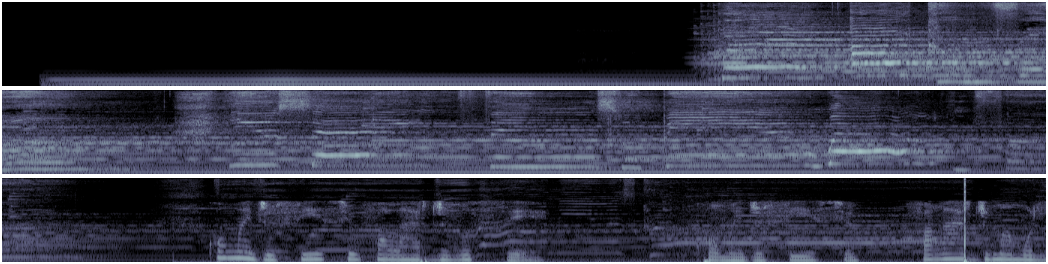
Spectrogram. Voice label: Dia das Mães Geral F; Telemensagens 2017

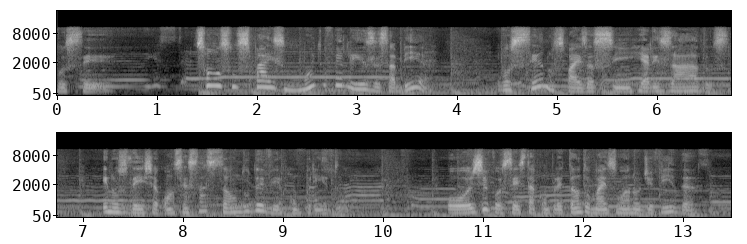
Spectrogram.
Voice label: FILHO PLURAL F, Telemensagens, Aniversários, Fem; Aniv Familiar

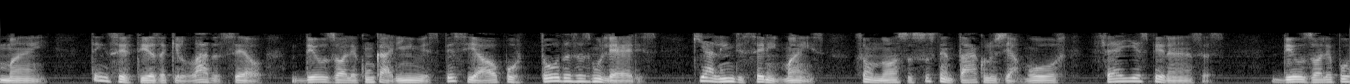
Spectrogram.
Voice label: Ano novo para mãe, masc; Natal e ano novo; Telemensagens 2017

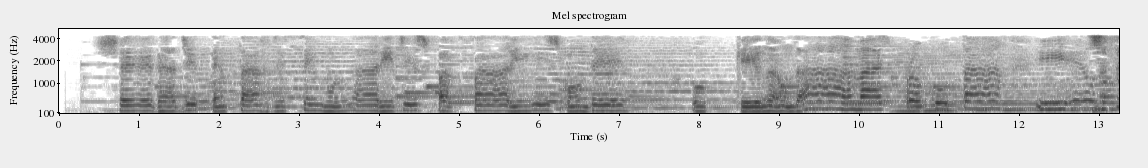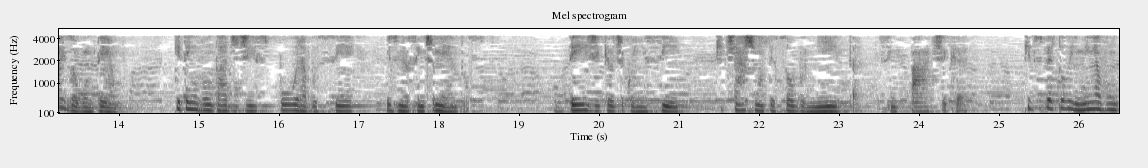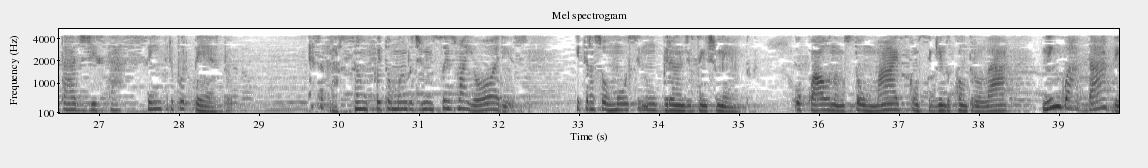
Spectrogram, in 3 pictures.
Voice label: CONQUISTA F; Telemensagens; Conquistas Cantadas paqueras; fem; Telemensagens 2017

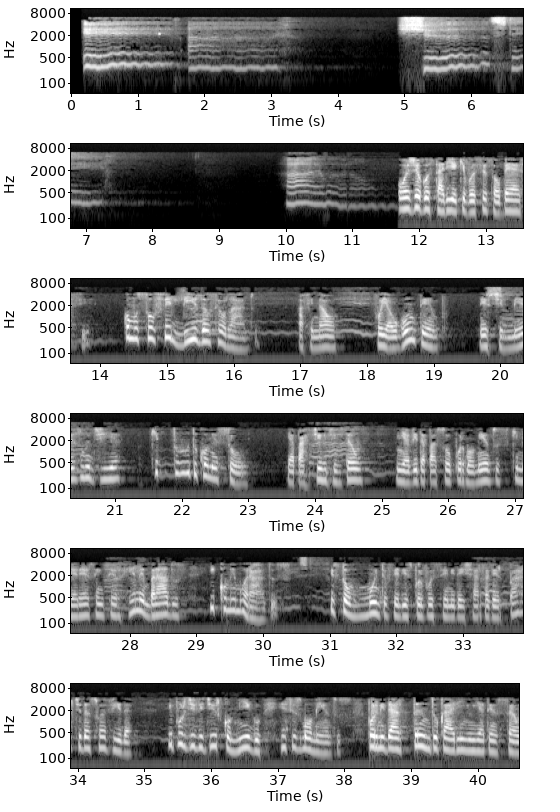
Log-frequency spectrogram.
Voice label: Aniversario Namoro ou Casamento Feminino; Aniversários; romantico

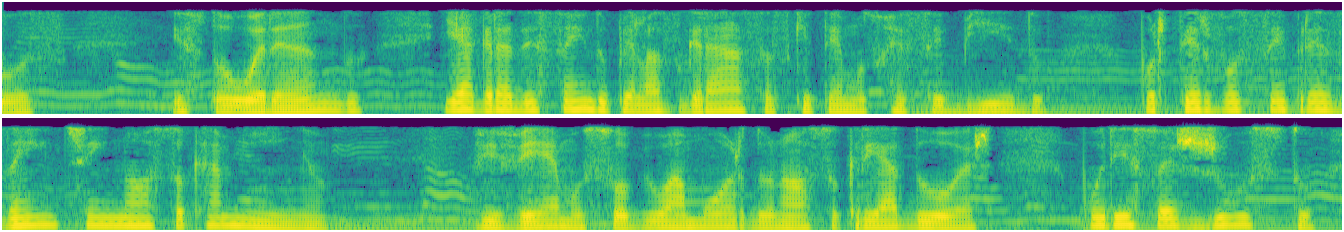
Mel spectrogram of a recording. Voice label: natal e ano novo para irmão f; Telemensagens; fem; Misto

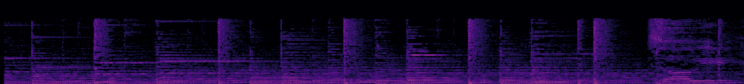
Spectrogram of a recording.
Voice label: FELIZ ANIV. F; Aniversários; Aniversários diversos; fem

